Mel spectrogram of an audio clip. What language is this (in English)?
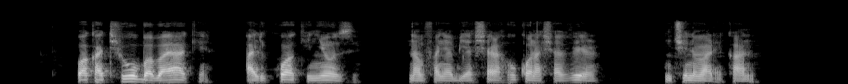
Swahili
